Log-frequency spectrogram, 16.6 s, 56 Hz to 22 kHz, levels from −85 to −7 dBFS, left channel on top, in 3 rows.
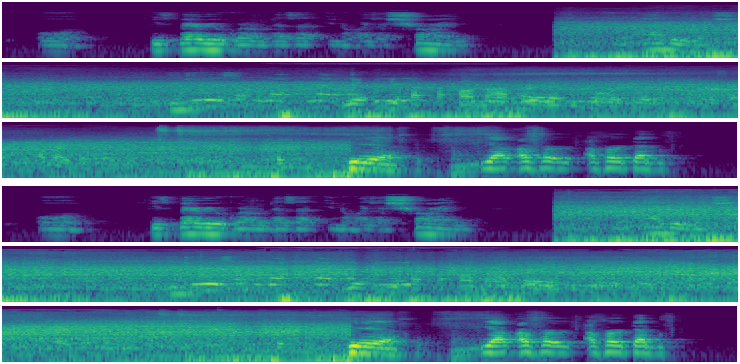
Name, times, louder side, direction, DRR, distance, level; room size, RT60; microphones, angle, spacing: voice 1, 1.1-3.5 4.2-5.7 6.4-8.6 8.9-10.2, right 2 dB, 70° right, 3.1 m, -34 dB
Traffic noise roadway noise, 4.1-13.6, right 6 dB, 85° right, 0.8 m, -27 dB
voice 2, 8.1-8.7 8.9-12.6 13.1-13.3, left 4 dB, 40° left, 0.5 m, -35 dB
sound 1, 8.7-11.1 11.8-11.9 12.2-15.1, left 4 dB, 25° left, 1.2 m, -40 dB
voice 3, 13.6-14.0 14.6-16.1, right 3 dB, 35° right, 0.4 m, -21 dB
11.5 x 6.9 x 2.4 m
head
